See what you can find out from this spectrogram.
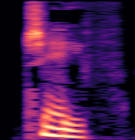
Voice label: "Chafe", English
